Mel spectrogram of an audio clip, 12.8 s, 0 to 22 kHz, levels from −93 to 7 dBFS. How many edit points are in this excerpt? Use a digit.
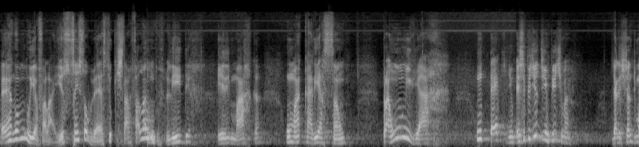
2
